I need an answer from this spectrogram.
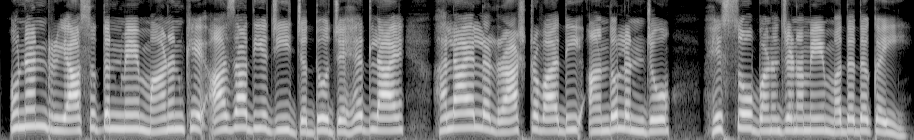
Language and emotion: Sindhi, neutral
